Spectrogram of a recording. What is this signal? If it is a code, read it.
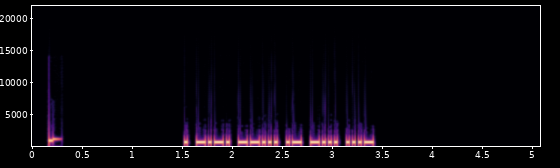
Morse code, heard as a keyed tone, about 40 wpm, 700 Hz. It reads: EC7ABV
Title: Call Signs - 40wpm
